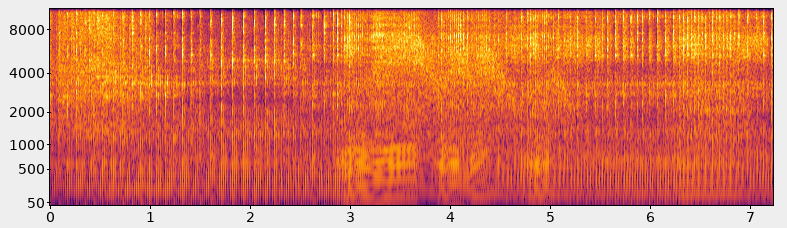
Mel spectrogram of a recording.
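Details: New Echo SRM225 two-stroke trimmer with speed-feed head, just started on a 100°F day, idles steadily with a crisp buzz, revving up and dropping back cleanly with no stumbles; owner pleased with its sound, normal running.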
